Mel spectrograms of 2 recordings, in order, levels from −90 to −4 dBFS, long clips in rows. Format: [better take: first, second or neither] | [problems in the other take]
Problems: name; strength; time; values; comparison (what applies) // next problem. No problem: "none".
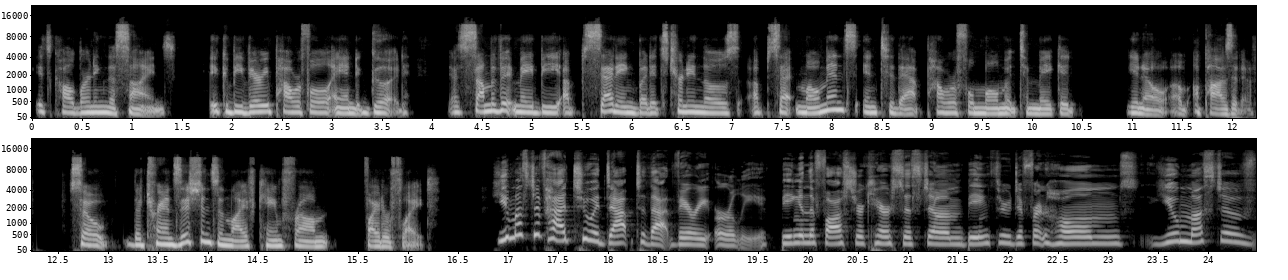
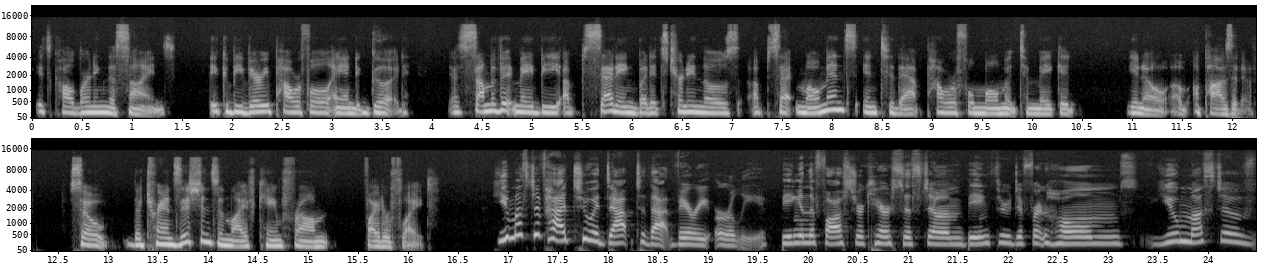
first | hiss; faint; throughout; 25 dB below the speech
